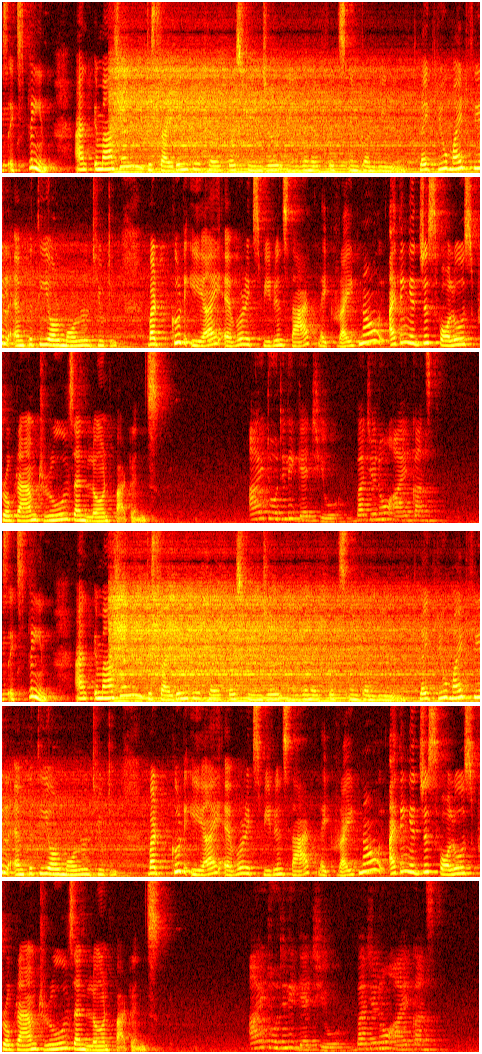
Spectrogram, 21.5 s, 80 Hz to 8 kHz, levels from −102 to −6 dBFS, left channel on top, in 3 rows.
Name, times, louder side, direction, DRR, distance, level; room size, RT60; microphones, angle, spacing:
voice 1, 0.0-16.7, equal, 5° left, 10 dB, 0.8 m, -23 dB
sound 1, 1.6-11.2 11.5-11.6, right 2 dB, 20° right, 5.1 m, -29 dB
voice 2, 18.0-19.4 19.7-20.8, left 1 dB, 35° left, 6 dB, 4.0 m, -38 dB
22.5 x 16.0 x 7.9 m, 0.77 s
head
